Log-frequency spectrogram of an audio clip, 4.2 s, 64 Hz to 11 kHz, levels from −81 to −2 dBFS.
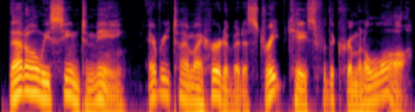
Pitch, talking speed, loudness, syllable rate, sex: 110 Hz, 260 wpm, -18 LUFS, 6.4 syllables/s, male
